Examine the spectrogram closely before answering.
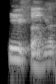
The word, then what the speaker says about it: Aoife: we've got, so I'm going to try and pronounce it, because is it Aoife? Aoife, that's it.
